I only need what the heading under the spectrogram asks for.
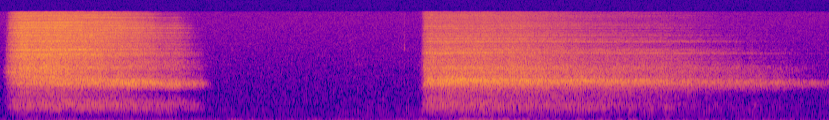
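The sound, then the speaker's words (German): Deep, forceful breathing: two long, airy, hissing breaths separated by about two seconds of quiet, the second drawn out longer than the first, with no talking. “Atme erst einmal tief durch, mehrmals und kraftvoll.”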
